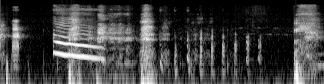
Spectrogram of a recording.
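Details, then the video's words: Twelve-year-old male Senegal parrot kept as a pet sighing indoors for attention, wanting something he can't have: after a short noise, a clear downward-gliding whistled note, followed by breathy bursts and a string of soft ticking sounds. "Parrot sighs to get attention"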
